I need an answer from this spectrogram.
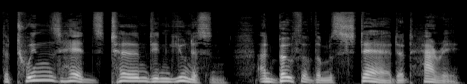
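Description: A man narrating an audiobook in a lively, animated storytelling manner. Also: medium pitch, a little slow, dry recording, studio quality. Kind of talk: scripted narration.

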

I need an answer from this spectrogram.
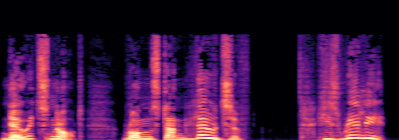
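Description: A man voicing an excitable bookish teenage girl in an audiobook, speaking in a breathless, high and eager way. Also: drawn-out words, no echo, clean studio sound, full character voice. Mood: flustered. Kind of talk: audiobook character voice.

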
